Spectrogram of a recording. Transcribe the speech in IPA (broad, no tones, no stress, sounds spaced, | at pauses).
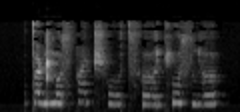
t̪ ɔ ɖ ŋ o s q ɛ̤ t͡ʃʰ o̤ t͡sʰ ɤ cʰ u s ʎ ɤ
